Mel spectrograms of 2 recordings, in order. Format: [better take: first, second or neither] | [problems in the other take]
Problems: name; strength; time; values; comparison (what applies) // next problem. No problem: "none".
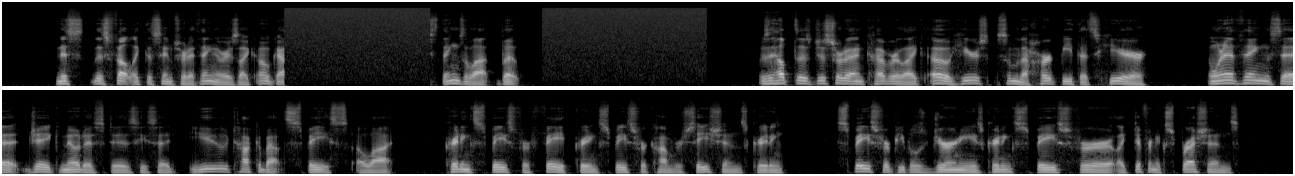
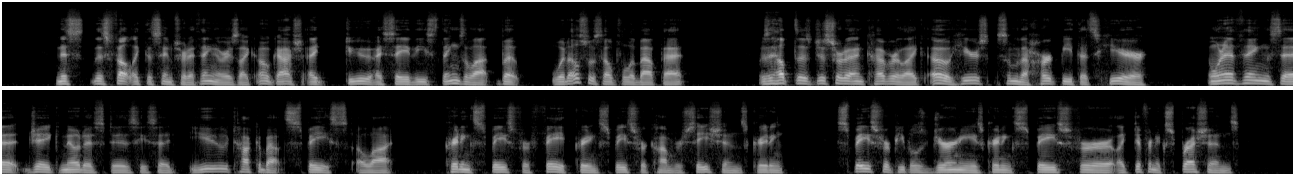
second | audio cutting out; filled with static; at 3 s for 1.5 s and at 5.5 s for 1.5 s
